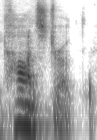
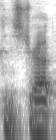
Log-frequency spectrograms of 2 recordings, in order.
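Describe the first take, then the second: First: The stress is on the first syllable. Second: The stress is on the second syllable. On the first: It is used as a noun. "As a noun, it's a construct" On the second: It is used as a verb. "So as a verb, it's construct"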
